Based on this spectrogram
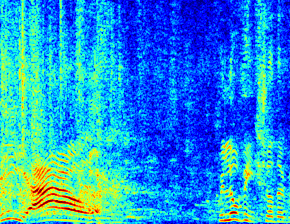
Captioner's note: applause and cheering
